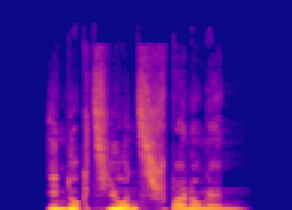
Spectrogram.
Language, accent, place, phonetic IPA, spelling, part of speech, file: German, Germany, Berlin, [ɪndʊkˈt͡si̯oːnsˌʃpanʊŋən], Induktionsspannungen, noun, De-Induktionsspannungen.ogg
- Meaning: plural of Induktionsspannung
